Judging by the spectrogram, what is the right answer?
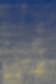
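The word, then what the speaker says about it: Hindistan: Hindustan.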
